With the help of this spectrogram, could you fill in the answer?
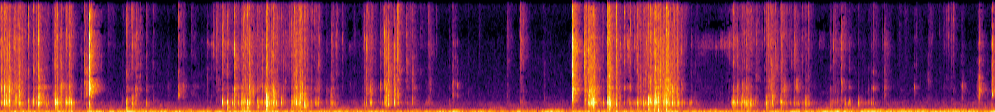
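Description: A hand-sized solid pink bar of dry Lux soap, held in the hand, is shaved with a metal utility-knife blade, and pink curls pile up. Crisp, dry scraping and crinkling bursts come in clusters, loudest near the start and again around the middle, over a steady low hum.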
